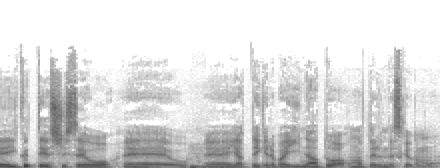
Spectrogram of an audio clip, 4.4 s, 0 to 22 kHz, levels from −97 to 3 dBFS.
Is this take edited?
yes; 1 cut; at 1.9 s

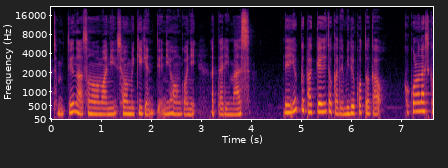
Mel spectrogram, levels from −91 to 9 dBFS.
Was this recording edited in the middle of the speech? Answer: no; 0 cuts

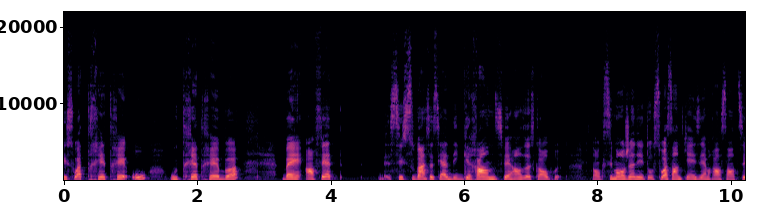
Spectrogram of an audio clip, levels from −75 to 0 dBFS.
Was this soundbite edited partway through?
yes; 2 cuts; at 4.8 s, 7.8 s

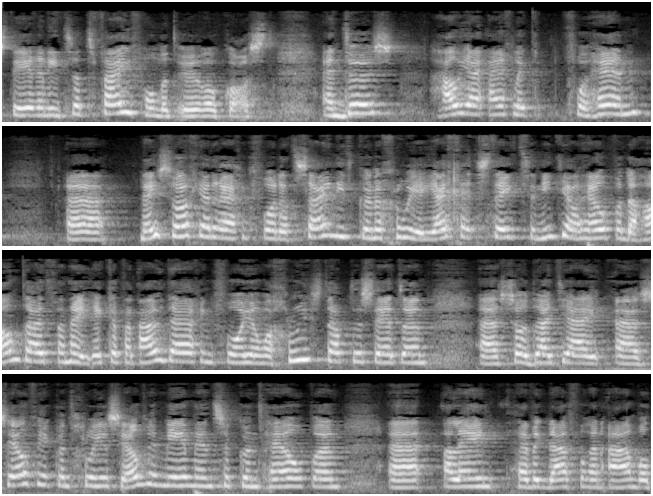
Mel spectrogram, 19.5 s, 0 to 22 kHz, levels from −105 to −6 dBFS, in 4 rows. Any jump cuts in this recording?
no; 0 cuts

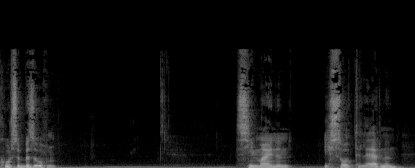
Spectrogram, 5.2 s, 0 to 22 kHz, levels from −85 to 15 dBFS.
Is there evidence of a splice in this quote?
yes; 1 cut; at 2.8 s

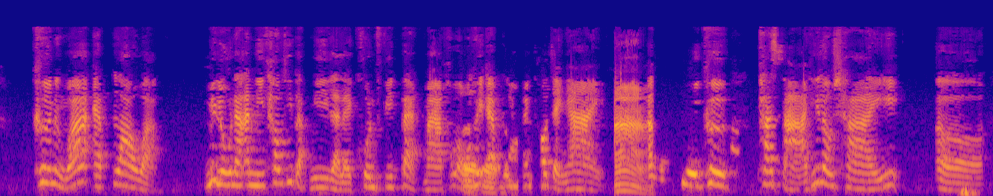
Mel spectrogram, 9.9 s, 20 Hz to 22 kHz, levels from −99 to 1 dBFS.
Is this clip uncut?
no; 1 cut; at 6.1 s

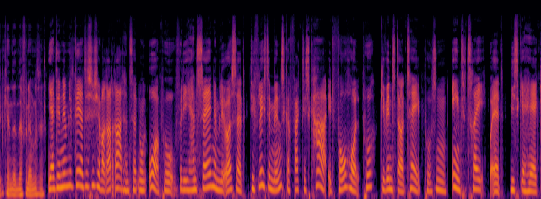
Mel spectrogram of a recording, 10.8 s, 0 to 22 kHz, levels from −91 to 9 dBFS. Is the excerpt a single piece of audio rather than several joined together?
no; 1 cut; at 9.8 s

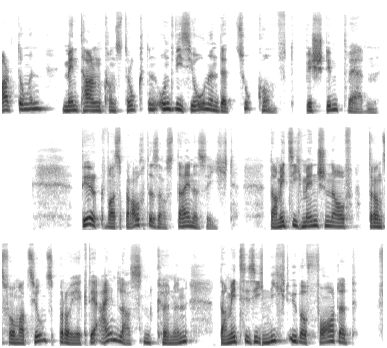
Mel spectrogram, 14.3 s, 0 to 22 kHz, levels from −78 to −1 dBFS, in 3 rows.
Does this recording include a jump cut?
yes; 1 cut; at 12.8 s

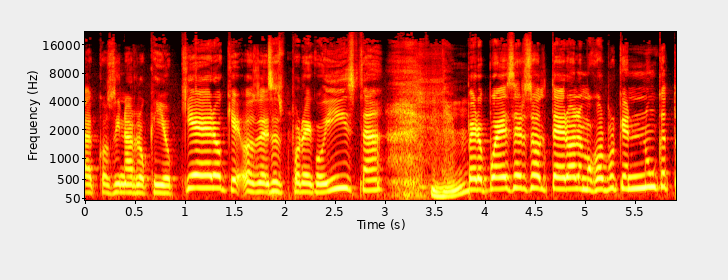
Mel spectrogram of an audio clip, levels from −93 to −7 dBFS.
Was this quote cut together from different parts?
yes; 1 cut; at 1.8 s

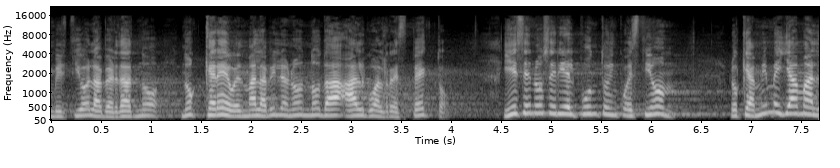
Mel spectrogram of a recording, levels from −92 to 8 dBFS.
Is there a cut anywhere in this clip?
no; 0 cuts

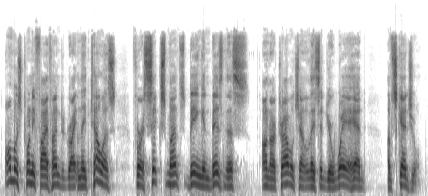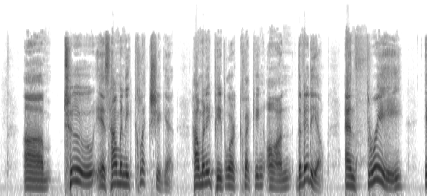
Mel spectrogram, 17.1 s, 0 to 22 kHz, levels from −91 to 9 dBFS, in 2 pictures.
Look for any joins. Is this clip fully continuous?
no; 1 cut; at 1.6 s

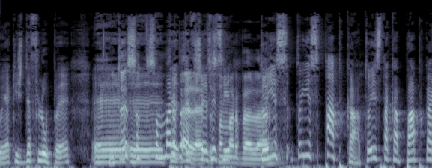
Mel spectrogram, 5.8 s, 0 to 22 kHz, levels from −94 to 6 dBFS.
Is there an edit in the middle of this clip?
no; 0 cuts

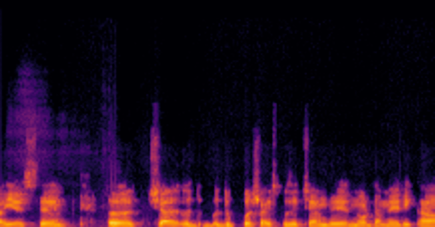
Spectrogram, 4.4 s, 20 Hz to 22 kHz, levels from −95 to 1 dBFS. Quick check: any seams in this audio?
no; 0 cuts

